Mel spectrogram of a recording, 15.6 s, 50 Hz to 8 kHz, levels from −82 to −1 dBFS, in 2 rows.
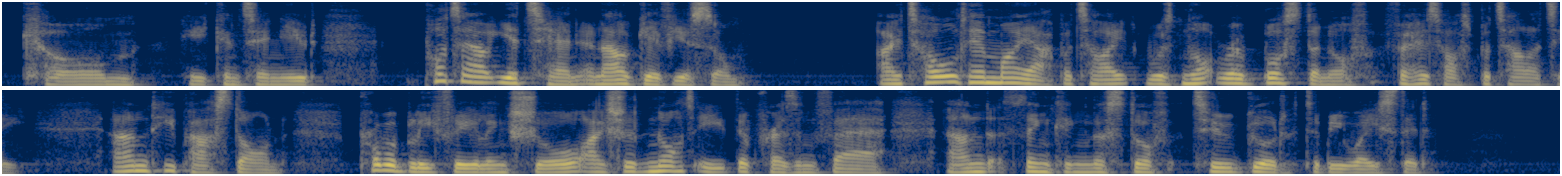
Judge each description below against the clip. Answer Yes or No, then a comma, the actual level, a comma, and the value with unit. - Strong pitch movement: No, average, 4.0 semitones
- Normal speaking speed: Yes, average, 190 wpm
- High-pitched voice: No, low, 135 Hz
